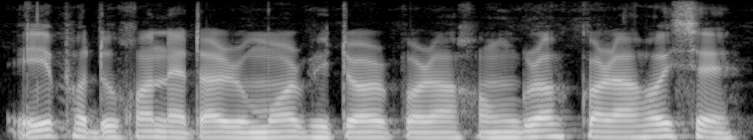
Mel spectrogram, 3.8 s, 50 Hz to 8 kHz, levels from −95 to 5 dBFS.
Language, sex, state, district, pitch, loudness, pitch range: Assamese, male, Assam, Sonitpur, 115 Hz, -14 LUFS, 115-125 Hz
